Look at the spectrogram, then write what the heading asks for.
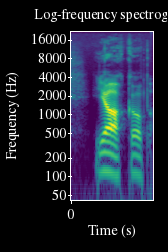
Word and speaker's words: Jacob: Jacob appt uh I don't know if that name is Swedish Norwegian or like anything else but in a Swedish I'd say yakob appt so good it's good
